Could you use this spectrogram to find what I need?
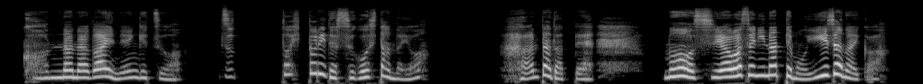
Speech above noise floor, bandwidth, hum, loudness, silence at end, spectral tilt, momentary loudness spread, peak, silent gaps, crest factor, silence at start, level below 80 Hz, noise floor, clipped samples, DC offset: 62 dB; 15.5 kHz; none; -18 LUFS; 0.4 s; -2 dB/octave; 19 LU; 0 dBFS; none; 20 dB; 0.25 s; -58 dBFS; -81 dBFS; under 0.1%; under 0.1%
